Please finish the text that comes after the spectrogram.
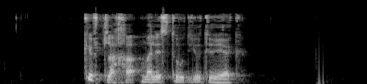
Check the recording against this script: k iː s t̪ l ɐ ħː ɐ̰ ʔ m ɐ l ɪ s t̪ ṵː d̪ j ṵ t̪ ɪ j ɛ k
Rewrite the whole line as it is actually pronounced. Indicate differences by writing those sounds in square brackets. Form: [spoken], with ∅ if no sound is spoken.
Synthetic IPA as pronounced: k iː [f] t̪ l ɐ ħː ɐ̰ ʔ m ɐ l ɪ s t̪ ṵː d̪ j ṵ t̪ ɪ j ɛ k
